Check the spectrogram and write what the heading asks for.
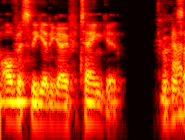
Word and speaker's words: Tengen: Guts from Berserk against Tenzin from Demon Slayer. I honestly forgot his name for a moment. – Tengen.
